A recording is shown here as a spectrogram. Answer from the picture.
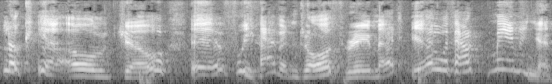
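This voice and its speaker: In a put-on character voice, a woman cackles at a high pitch with very wide pitch swings, keeping a moderate pace and very even loudness over clear background noise. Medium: audio drama. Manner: cackling, brazen.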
